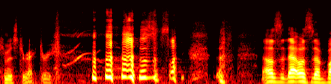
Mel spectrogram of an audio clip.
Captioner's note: laughs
